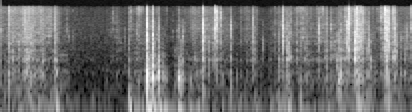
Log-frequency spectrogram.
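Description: Clear plastic packaging crinkling and rustling as it is handled and pulled open, in irregular crackles with a short pause about a second in and one louder crackle soon after.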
